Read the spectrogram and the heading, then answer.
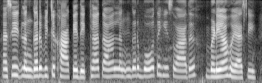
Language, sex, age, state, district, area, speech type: Punjabi, female, 18-30, Punjab, Shaheed Bhagat Singh Nagar, rural, spontaneous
